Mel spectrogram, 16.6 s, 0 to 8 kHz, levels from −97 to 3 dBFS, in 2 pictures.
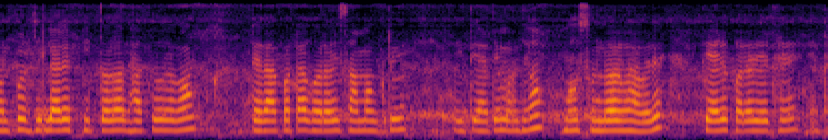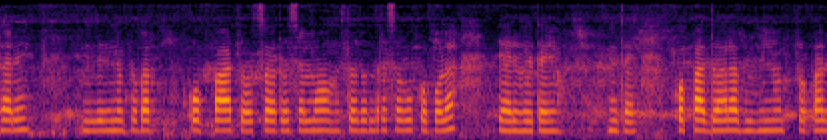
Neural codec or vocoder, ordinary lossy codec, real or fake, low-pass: codec, 16 kHz, 4 kbps, FunCodec, trained on Chinese and English, 50 frames a second; none; fake; 7.2 kHz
